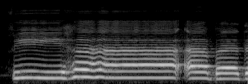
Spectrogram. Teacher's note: മദ്ദക്ഷരവും ഹംസയും 2 വേർഡുകളിലായിട്ടാണ് വന്നിട്ടുള്ളത്, അപ്പോൾ അവിടെ 2ഓ 4ഓ ഹർക്കത്ത് നീട്ടിക്കൊടുക്കുക. മദ് ജായിസ് മുൻഫസിലാണ് കേട്ടോ.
